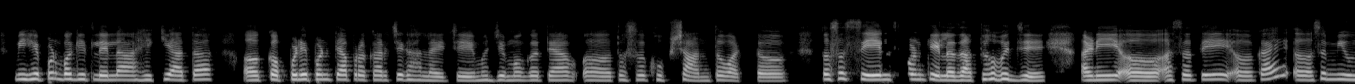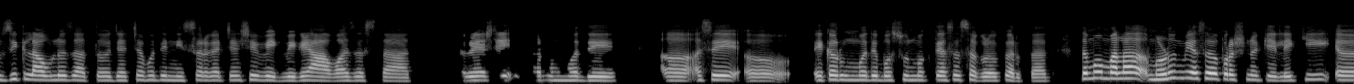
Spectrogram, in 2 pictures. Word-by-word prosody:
मी 235 Hz, -, 0 dB
हे 250 Hz, -, +6 dB
पण 275 Hz, -2 st, 0 dB
बघितलेलं 225 Hz, -4 st, +2 dB
आहे 205 Hz, 0 st, -1 dB
की 240 Hz, -1 st, +1 dB
आता 215 Hz, +2 st, +1 dB, 0.4 s
अ, 200 Hz, +1 st, +4 dB
कपडे 225 Hz, +1 st, +5 dB
पण 230 Hz, 0 st, +2 dB
त्या 225 Hz, -, +4 dB
प्रकारचे 210 Hz, 0 st, -1 dB
घालायचे. 185 Hz, -4 st, -2 dB
म्हणजे 195 Hz, +1 st, -3 dB
मग 195 Hz, 0 st, -4 dB
त्या 195 Hz, -1 st, 0 dB, 0.2 s
अ, 190 Hz, -1 st, -2 dB
तसं 210 Hz, +1 st, -4 dB
खूप 205 Hz, -2 st, -8 dB
शांत 175 Hz, -4 st, -3 dB
वाटतं, 170 Hz, -3 st, -2 dB, 0.4 s
तसं 265 Hz, +3 st, +2 dB
सेल्स 220 Hz, -2 st, +5 dB
पण 235 Hz, -2 st, +1 dB
केलं 200 Hz, -4 st, +5 dB
जातं 195 Hz, +6 st, +2 dB
म्हणजे. 200 Hz, -7 st, +1 dB, 0.4 s
आणि 200 Hz, +1 st, +3 dB
अ, -, -, +2 dB, 0.4 s
असं 210 Hz, +2 st, -1 dB
ते 225 Hz, 0 st, +3 dB, 0.2 s
अ, 195 Hz, 0 st, -2 dB
काय 255 Hz, +8 st, +2 dB, 0.3 s
असं 245 Hz, +7 st, -2 dB
म्युझिक 230 Hz, +1 st, -1 dB
लावलं 210 Hz, -2 st, +2 dB
जातं. 190 Hz, -1 st, -2 dB
ज्याच्यामध्ये 200 Hz, +2 st, -4 dB
निसर्गाचे 190 Hz, +1 st, -4 dB
असे 200 Hz, +2 st, -1 dB
वेगवेगळे 180 Hz, -1 st, -1 dB
आवाज 175 Hz, +1 st, -1 dB
असतात. 165 Hz, -3 st, -5 dB, 0.5 s
सगळे 185 Hz, +1 st, +1 dB
असे 190 Hz, -, -4 dB
एका 390 Hz, -, -9 dB
रूममध्ये 190 Hz, -2 st, 0 dB, 0.5 s
अ, -, -, -2 dB, 0.3 s
असे 205 Hz, +2 st, +1 dB, 0.2 s
अ, -, -, -4 dB, 0.7 s
एका 215 Hz, +2 st, +3 dB
रूममध्ये 205 Hz, -1 st, 0 dB
बसून 195 Hz, +1 st, -3 dB
मग 200 Hz, 0 st, -3 dB
ते -, -, +2 dB
असं 200 Hz, +2 st, 0 dB
सगळं 185 Hz, -4 st, -1 dB
करतात. 165 Hz, -3 st, -3 dB, 0.3 s
तर 265 Hz, -, +7 dB
मग 295 Hz, +2 st, +3 dB
मला 275 Hz, 0 st, +7 dB, 0.2 s
म्हणून 240 Hz, +7 st, +3 dB
मी 295 Hz, -1 st, +1 dB
असे 270 Hz, -1 st, +7 dB
प्रश्न 225 Hz, -2 st, +1 dB
केले 185 Hz, -2 st, -1 dB
की 230 Hz, -1 st, -5 dB, 0.2 s
अ, -, -, +1 dB
200 Hz, 150 wpm, -23 LUFS, 185-225 Hz, 0.7 s, तर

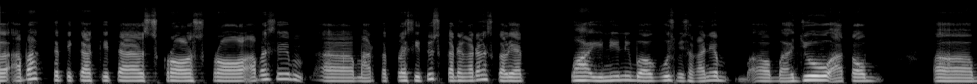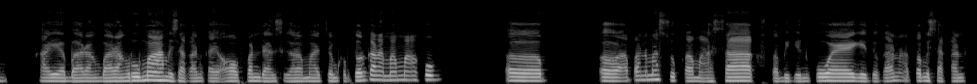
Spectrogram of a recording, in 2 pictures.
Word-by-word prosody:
apa? 235 Hz, +10 st, +2 dB
Ketika 185 Hz, -4 st, -1 dB
kita 175 Hz, -1 st, +1 dB
scroll-scroll 170 Hz, -1 st, +2 dB
apa 220 Hz, +7 st, -1 dB
sih 250 Hz, +1 st, -1 dB
m 220 Hz, -7 st, -2 dB, 0.2 s
eee 160 Hz, -1 st, -1 dB
marketplace 165 Hz, +3 st, -3 dB
itu 245 Hz, -, -2 dB, 0.2 s
kadang-kadang 180 Hz, +4 st, +1 dB
suka 195 Hz, -5 st, -3 dB
lihat, 165 Hz, -1 st, +2 dB, 0.5 s
"wah 185 Hz, 0 st, +5 dB
ini 175 Hz, +3 st, +1 dB
nih 200 Hz, -, 0 dB
bagus," 175 Hz, 0 st, +1 dB
misalkan 160 Hz, +1 st, -3 dB
ya 190 Hz, -, +2 dB, 0.3 s
e 160 Hz, -, -7 dB
baju 185 Hz, +7 st, +7 dB
atau, 160 Hz, +1 st, -1 dB, 0.6 s
eee, 155 Hz, -1 st, +1 dB, 0.4 s
kayak 155 Hz, 0 st, -1 dB
barang-barang 155 Hz, +1 st, -1 dB
rumah, 190 Hz, +3 st, +5 dB
misalkan 155 Hz, -3 st, -3 dB
kayak 145 Hz, -1 st, -5 dB
oven 155 Hz, +2 st, -2 dB
dan 150 Hz, -1 st, -3 dB
segala 150 Hz, -1 st, -5 dB
macem. 150 Hz, +1 st, -4 dB
Kebetulan 180 Hz, +5 st, -1 dB
kan 215 Hz, -, +2 dB
emang 200 Hz, 0 st, -2 dB, 0.2 s
aku, 215 Hz, +1 st, 0 dB, 0.7 s
eee, 170 Hz, -1 st, +3 dB, 0.6 s
eee, 165 Hz, -1 st, +2 dB
apa 160 Hz, -, -7 dB
namanya? 220 Hz, +2 st, -1 dB
Suka 170 Hz, -4 st, -6 dB
masak, 170 Hz, +3 st, +1 dB
suka 145 Hz, -, -9 dB
bikin 145 Hz, +1 st, -6 dB
kue, 170 Hz, 0 st, +3 dB
gitu 150 Hz, -2 st, -4 dB
kan. 160 Hz, +3 st, -4 dB
Atau 170 Hz, -, -5 dB
misalkan, 155 Hz, -1 st, -5 dB
170 Hz, 150 wpm, -25 LUFS, 155-180 Hz, 0.7 s, baju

